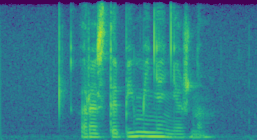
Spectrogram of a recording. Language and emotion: Russian, neutral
